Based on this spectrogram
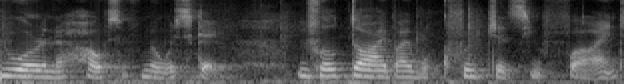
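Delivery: deep, low voice. Telling a scary story, the narrator quotes the friend's warning in a deep, low voice. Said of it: "said in a deep, low voice".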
